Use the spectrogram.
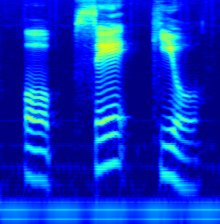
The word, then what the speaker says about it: obsequio: Obsequio. 3 sílabas. Esta palabra tiene 3 sílabas. La mayor intensidad está en la penúltima sílaba, ¿no?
